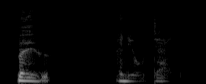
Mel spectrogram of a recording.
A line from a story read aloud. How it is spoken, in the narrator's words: hissed the man behind Sally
